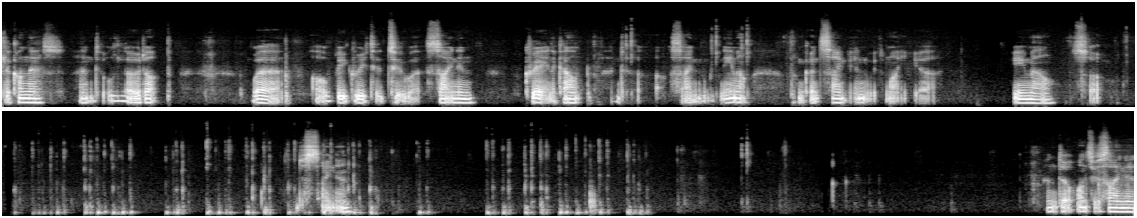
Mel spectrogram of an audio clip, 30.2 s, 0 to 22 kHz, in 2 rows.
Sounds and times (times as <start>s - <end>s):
Typing: 15.2s - 20.8s, 21.6s - 23.8s.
